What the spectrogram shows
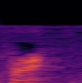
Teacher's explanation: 卡本来是送气的，前面一加前加字改成不送气，改成嘎，就成了国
